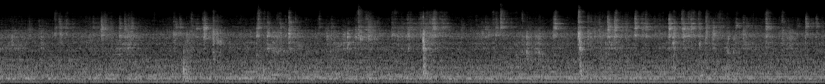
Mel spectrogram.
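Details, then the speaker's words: 1959 Axeman Anderson 130M coal stoker boiler on low settings. The solenoid clunks on at 81 °C stack temperature, and the auger starts at about 3.75 rpm with the fan just under 1,300 rpm. Steady hum with irregular coal-feed clicks; it runs normally. "you'll hear the solenoid clunk on once it gets to 81 degrees and the auger will start there you go [Music] now it's running"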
